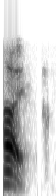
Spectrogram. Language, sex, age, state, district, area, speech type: Goan Konkani, male, 18-30, Goa, Bardez, urban, conversation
